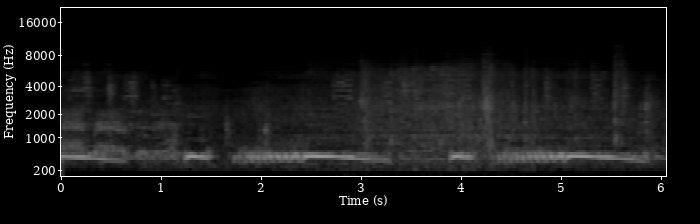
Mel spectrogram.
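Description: Domestic doves cooing: a repeated low coo, a short note followed by a longer note that falls in pitch, recurring every couple of seconds.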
